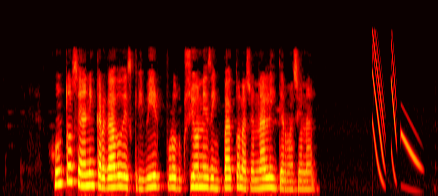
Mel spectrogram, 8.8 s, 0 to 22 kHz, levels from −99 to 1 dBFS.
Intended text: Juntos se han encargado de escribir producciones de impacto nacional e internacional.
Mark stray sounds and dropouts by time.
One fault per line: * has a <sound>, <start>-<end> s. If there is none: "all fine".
* has a chirp, 7.4-8.5 s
